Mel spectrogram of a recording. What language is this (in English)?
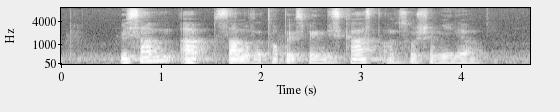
English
